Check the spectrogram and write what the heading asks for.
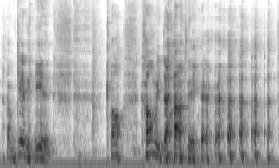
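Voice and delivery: real laughter breaking through the words; laughing. Real, not acted. Trader laughing at himself for getting heated, laughing. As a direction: crack up at your own outburst.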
